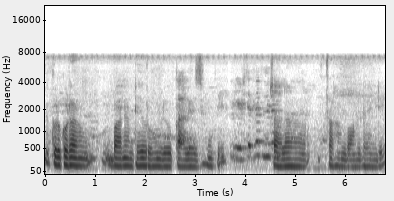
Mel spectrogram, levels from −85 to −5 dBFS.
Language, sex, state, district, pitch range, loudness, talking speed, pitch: Telugu, male, Andhra Pradesh, Visakhapatnam, 130-160 Hz, -28 LUFS, 90 wpm, 135 Hz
